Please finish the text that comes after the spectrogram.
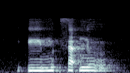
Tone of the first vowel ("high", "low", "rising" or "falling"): low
